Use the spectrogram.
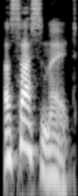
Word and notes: assassinate: anglais

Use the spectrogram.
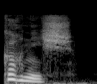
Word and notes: corniche: francais

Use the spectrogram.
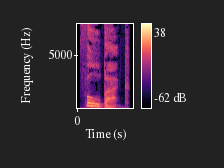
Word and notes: fullback: anglais

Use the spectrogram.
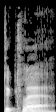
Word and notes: declare: anglais

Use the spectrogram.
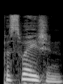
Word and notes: persuasion: anglais

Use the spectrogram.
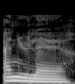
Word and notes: annulaire: francais

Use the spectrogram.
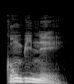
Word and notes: combiner: francais

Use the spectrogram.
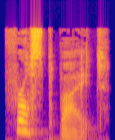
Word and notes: frostbite: anglais

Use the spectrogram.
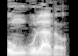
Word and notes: ungulado: espagnol

